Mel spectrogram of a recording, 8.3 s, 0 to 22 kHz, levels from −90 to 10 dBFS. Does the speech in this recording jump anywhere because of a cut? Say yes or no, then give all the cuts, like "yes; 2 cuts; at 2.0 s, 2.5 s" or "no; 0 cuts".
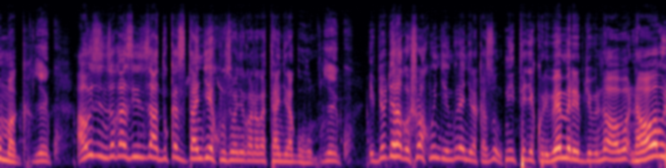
yes; 1 cut; at 6.4 s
